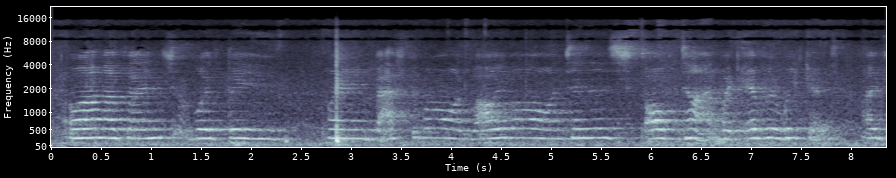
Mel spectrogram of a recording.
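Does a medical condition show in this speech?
Yes: cerebral palsy; intellectual and physical disabilities.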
